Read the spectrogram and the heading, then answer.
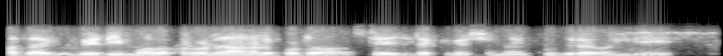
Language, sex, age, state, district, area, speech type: Tamil, male, 18-30, Tamil Nadu, Perambalur, rural, conversation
